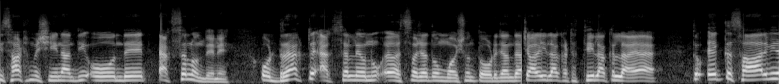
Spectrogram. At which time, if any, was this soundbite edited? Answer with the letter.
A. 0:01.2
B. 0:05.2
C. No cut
B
